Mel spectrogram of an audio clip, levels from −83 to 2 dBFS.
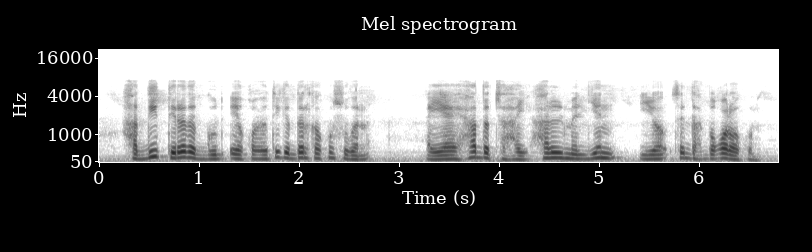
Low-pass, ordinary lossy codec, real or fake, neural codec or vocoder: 7.2 kHz; none; real; none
